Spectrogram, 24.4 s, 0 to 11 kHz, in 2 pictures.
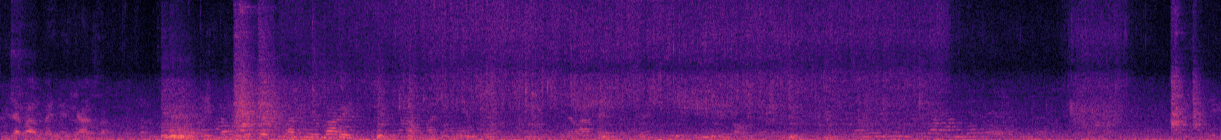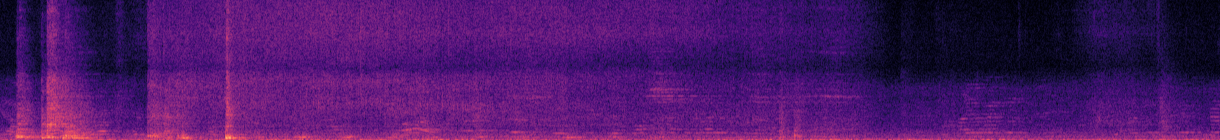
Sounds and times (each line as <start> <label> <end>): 13.7 cleanup 20.3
